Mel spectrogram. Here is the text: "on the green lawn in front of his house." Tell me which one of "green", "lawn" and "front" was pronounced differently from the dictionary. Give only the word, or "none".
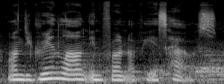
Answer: none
